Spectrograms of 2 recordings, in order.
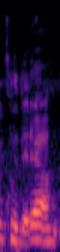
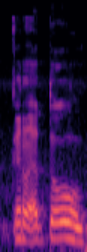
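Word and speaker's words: ക്രതൗ: ക്രതോ കൃതോ അല്ല, ക്രതോ സമാപ്തോ.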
